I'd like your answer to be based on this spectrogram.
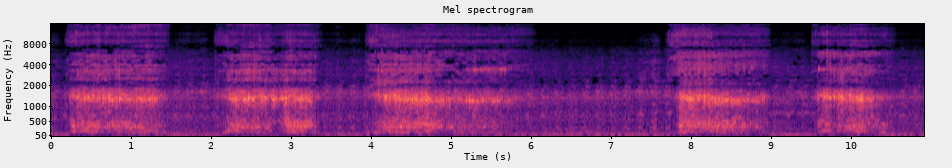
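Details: Loud, rough snores from a person sleeping while sitting on a bench in a library, about five in eleven seconds with irregular gaps; ordinary snoring during sleep.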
